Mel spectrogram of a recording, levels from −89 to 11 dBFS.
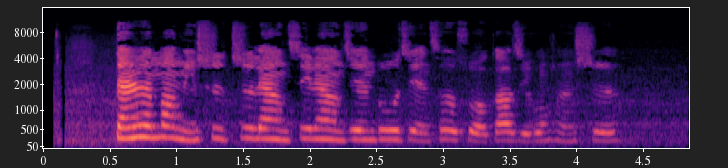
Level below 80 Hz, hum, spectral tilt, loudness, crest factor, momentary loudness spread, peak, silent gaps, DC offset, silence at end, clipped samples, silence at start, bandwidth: -70 dBFS; none; -3 dB/octave; -22 LUFS; 22 dB; 19 LU; -2 dBFS; none; under 0.1%; 0.55 s; under 0.1%; 0.1 s; 11.5 kHz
